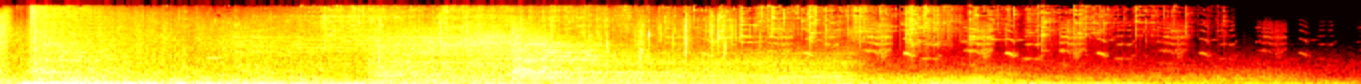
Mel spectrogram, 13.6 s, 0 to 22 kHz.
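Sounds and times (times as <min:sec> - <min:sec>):
rumbling crumbling stone debris: 0:00.1 - 0:12.3
heavy stone sarcophagus slab bursting apart: 0:00.3 - 0:11.5
stone shards clattering down: 0:02.8 - 0:11.9.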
